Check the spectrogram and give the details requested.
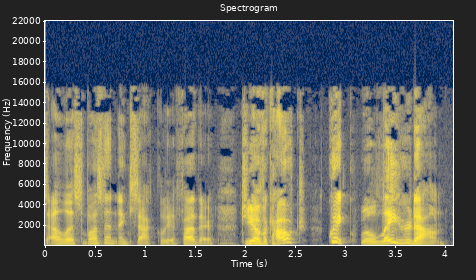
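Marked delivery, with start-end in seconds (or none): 2.0-4.0 urgent order. A narrator's reading. Sergeant urgently demanding a couch.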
